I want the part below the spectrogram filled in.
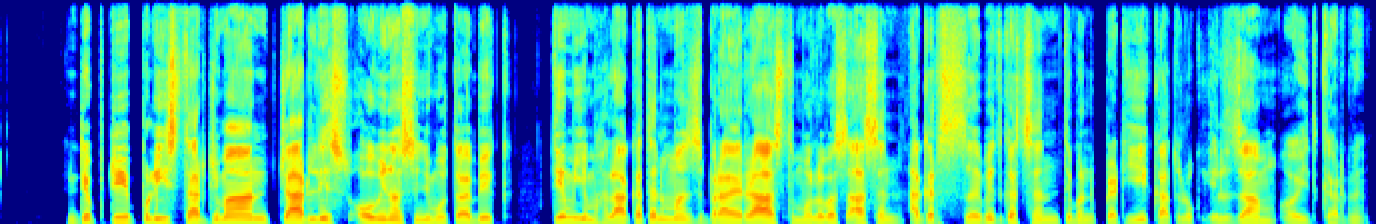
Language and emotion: Kashmiri, neutral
